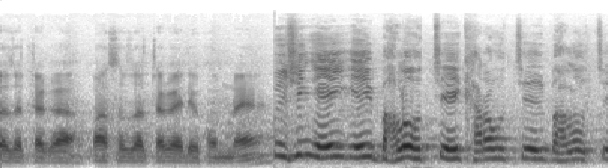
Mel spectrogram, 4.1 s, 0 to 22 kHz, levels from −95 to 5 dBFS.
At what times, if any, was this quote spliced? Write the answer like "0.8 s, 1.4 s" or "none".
1.8 s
